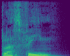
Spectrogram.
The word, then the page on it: blaspheme: British English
